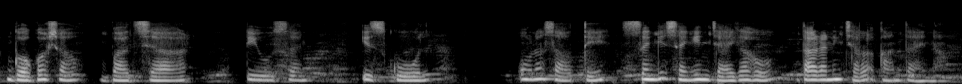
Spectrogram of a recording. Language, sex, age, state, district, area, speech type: Santali, female, 18-30, West Bengal, Paschim Bardhaman, rural, spontaneous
